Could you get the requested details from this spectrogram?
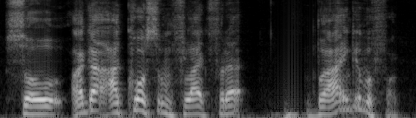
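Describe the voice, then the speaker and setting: A man's voice: a little high, a little fast, breathy edge, no room sound, studio quality. A man in his forties with a New York accent, telling stories in a casual interview, heavy on street slang and restarts. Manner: street slang, animated hand gestures, many restarts. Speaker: interview guest. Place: small studio with leather couch. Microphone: studio mic on stand.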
